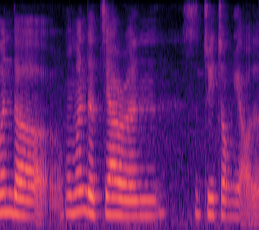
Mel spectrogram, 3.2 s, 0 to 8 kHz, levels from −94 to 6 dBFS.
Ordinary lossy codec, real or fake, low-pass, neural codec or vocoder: none; real; none; none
